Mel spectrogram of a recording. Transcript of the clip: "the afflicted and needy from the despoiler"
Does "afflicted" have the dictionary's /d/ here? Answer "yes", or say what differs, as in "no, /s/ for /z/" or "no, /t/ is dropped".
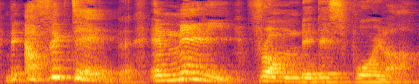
yes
